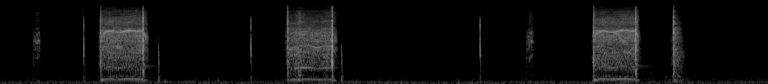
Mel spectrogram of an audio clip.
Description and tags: Minolta 600si focusing
Minolta 35mm camera with a 135mm lens attempting to focus in a dark room. Small servo motor sound. Recorded with AKG condenser microphone to M-Audio Delta AP soundcard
